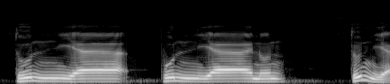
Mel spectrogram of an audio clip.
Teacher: dimana nun sukun nya tetap dibaca jelas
